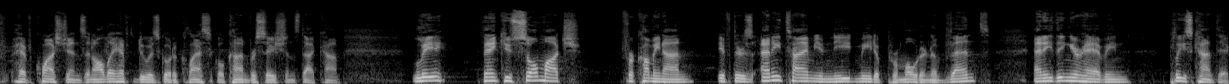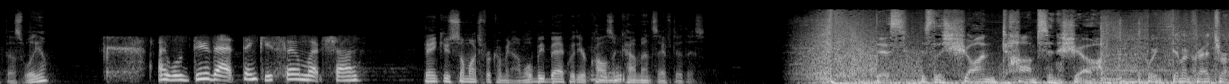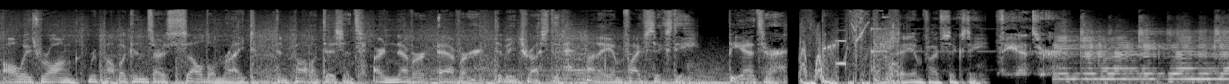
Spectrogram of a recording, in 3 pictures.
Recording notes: broadcasting LIVE from the Meridian Banquet Halls!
